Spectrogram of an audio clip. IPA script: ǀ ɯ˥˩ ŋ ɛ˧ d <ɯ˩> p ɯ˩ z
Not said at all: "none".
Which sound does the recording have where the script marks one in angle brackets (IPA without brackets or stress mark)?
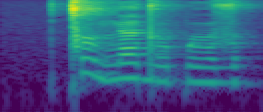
ɯ˩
